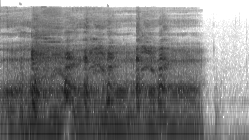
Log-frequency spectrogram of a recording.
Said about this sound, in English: Hold on, I'm going to cough. Okay.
